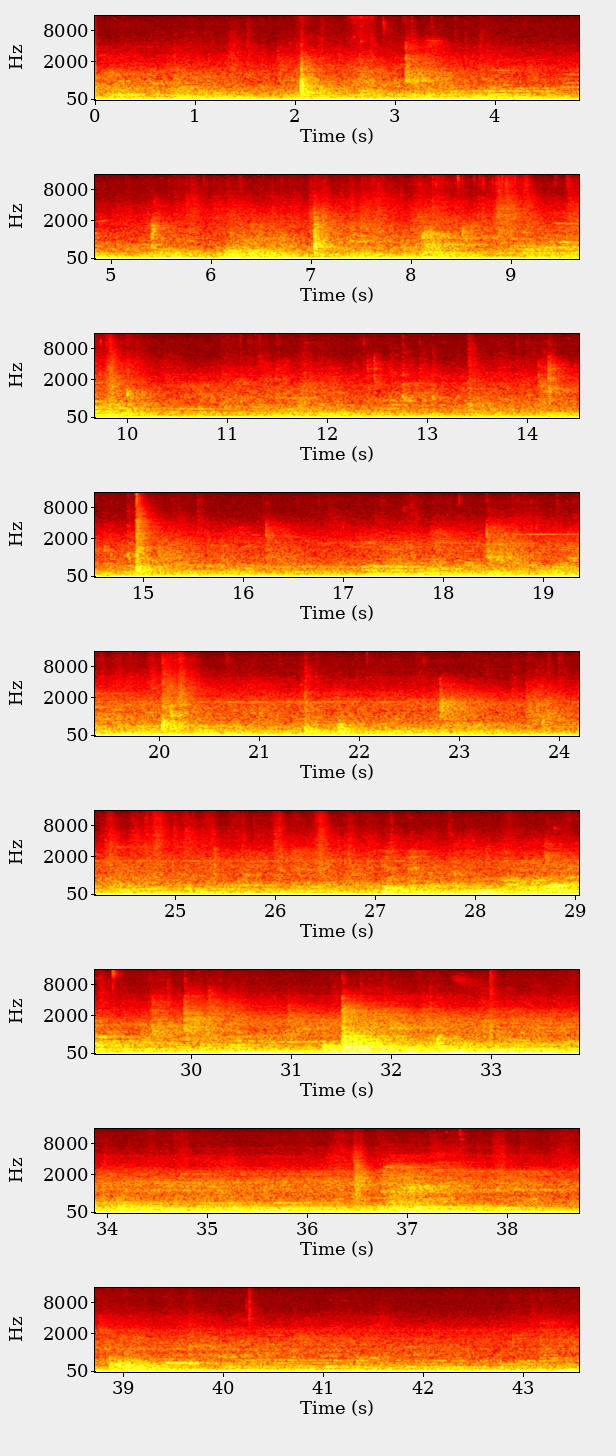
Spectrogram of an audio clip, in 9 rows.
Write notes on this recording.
hum of the building with its open staircase; steps and voices over 3 floors; bus station roaring outside; the recordings were made in the context of the podcast project with Yes Afrika Women Forum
